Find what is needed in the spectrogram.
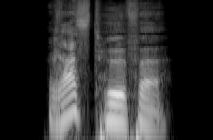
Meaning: nominative/accusative/genitive plural of Rasthof
- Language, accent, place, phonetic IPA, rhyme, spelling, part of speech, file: German, Germany, Berlin, [ˈʁastˌhøːfə], -asthøːfə, Rasthöfe, noun, De-Rasthöfe.ogg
